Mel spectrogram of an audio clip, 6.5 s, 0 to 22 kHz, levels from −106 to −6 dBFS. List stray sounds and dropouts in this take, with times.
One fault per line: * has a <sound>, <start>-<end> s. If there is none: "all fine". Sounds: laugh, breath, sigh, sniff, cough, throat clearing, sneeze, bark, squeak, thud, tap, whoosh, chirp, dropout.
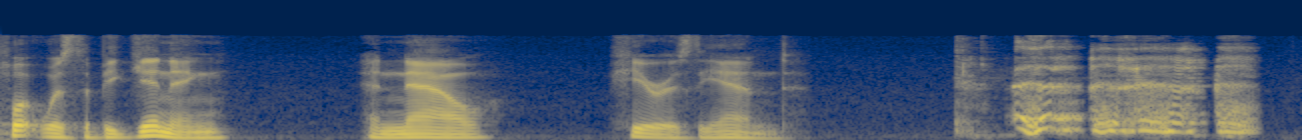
* has a throat clearing, 4.8-6.3 s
